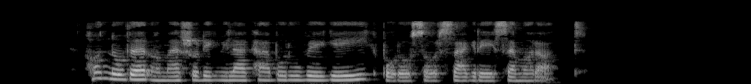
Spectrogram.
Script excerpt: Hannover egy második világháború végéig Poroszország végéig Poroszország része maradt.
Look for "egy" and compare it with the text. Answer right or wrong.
wrong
